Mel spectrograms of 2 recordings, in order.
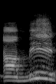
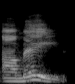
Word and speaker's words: amen: hello uh amen were you in your prayers amen is it uh actually pronunciation is not correct it's more like Ahmed which is Hebrew the actual Hebrew pronunciation for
